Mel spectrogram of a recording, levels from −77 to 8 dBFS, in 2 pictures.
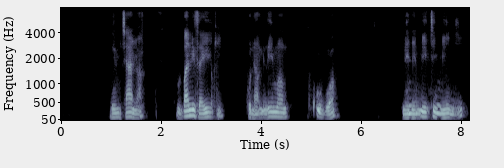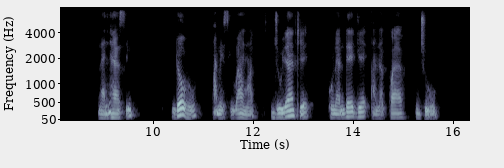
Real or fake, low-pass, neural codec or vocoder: fake; 7.2 kHz; codec, 16 kHz, 1 kbps, FreqCodec, larger model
